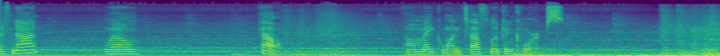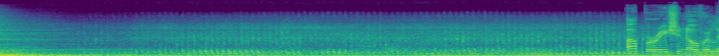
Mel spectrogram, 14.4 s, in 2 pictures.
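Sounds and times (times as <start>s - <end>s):
speech: 0.0s - 1.5s, 2.6s - 3.1s, 4.0s - 5.8s, 13.5s - 14.3s
Chinook helicopter in flight descending toward Mihail Kogalniceanu Airport in Romania: 0.0s - 14.3s.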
